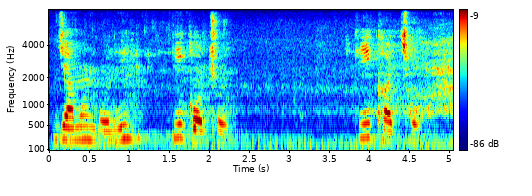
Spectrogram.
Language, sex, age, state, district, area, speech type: Bengali, female, 18-30, West Bengal, Birbhum, urban, spontaneous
